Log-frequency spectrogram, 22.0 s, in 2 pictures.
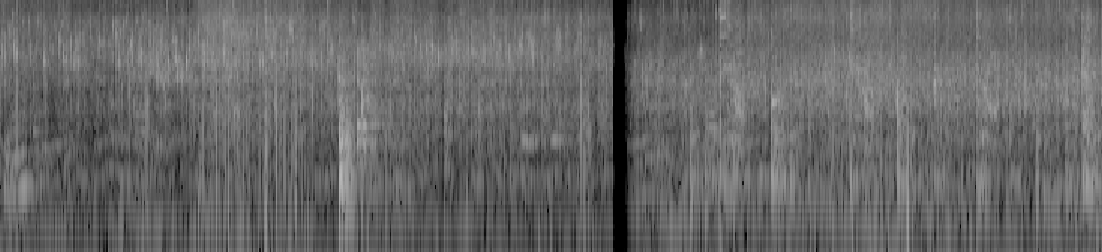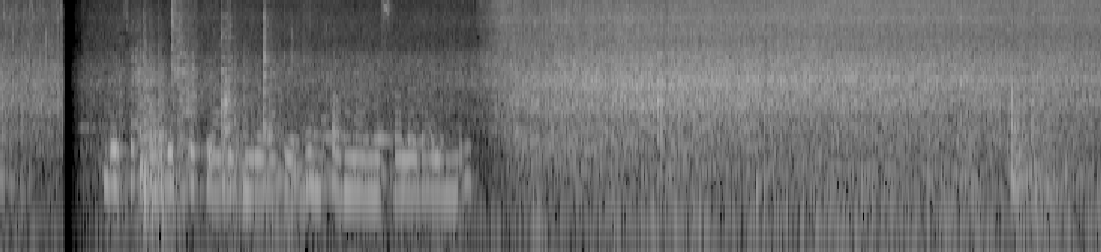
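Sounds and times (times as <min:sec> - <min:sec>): onions frying in oil: 0:00.0 - 0:22.0
spices sizzling in hot oil: 0:00.0 - 0:22.0
spatula stirring: 0:12.2 - 0:13.9.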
